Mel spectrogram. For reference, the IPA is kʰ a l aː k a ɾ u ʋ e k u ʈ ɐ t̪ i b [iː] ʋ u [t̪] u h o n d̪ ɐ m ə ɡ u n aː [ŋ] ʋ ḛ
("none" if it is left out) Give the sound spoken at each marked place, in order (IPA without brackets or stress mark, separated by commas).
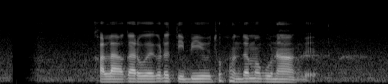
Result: iː, t̪, ŋ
